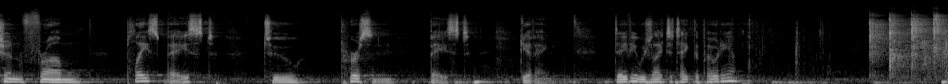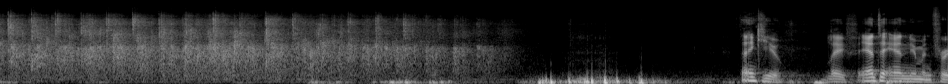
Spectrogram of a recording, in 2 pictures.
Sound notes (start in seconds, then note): 8.6 applause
